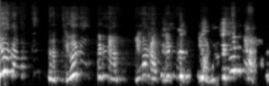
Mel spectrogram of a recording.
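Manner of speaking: very high, fast, shrill, squeaky puppet voice. Showing how to change an inner critic's voice, in a little Punch and Judy voice. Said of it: "Little Punch and Judy voice".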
